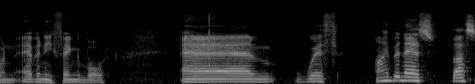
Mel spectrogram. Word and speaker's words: Ibanez: is a ibon f ibanez depending on how you want to pronounce it uh apparently the original pronunciation is ibaneth um anyway ibanez as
